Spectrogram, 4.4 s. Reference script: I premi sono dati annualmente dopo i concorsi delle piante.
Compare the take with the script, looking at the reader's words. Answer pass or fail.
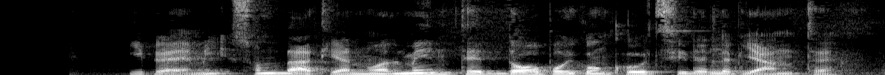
pass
